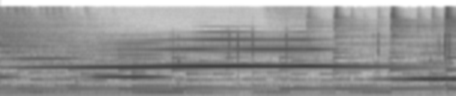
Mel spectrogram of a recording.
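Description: Quiet instrumental passage of an emo rock song: several sustained, ringing notes held under one long high tone. A few softer picked notes come in near the end.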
